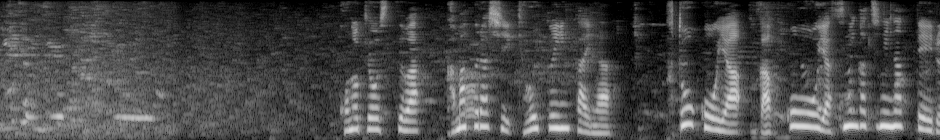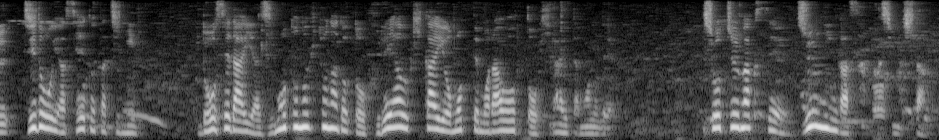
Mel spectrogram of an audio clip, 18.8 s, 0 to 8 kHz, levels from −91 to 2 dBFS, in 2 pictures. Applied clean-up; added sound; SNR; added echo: classical method log-MMSE.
